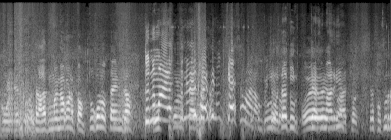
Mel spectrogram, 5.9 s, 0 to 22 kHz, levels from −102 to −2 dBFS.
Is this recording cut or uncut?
uncut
